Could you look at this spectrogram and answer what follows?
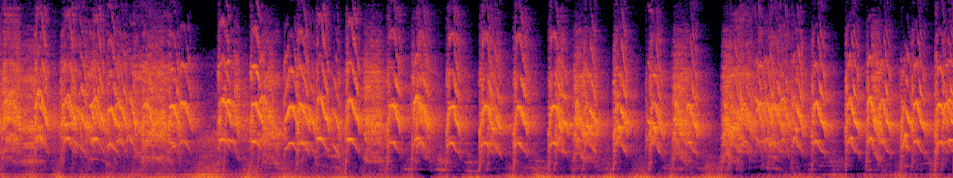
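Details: A yellow ringneck parakeet screeches steadily, harsh rasping squawks packed into long continuous bouts broken by short pauses, over a persistent low hum.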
